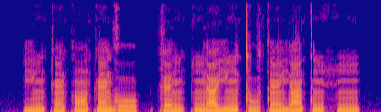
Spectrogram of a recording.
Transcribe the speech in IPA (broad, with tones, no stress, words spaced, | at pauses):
jĩ˨kɛ̃˨ kɔ̃˨˦kɛ̃˦ɡo˧ | kɛ˨ɾĩ˨ kĩ˨ɾa˧jĩ˦ tu˧tɛ̃˧ jã˦ tĩ˧hĩ˦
